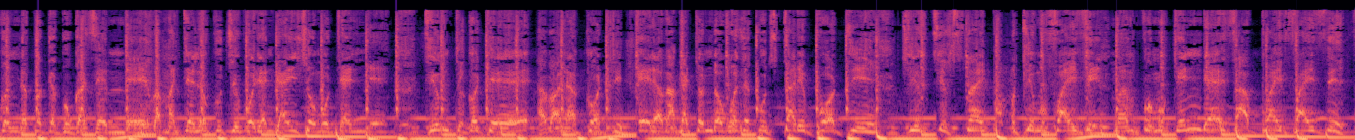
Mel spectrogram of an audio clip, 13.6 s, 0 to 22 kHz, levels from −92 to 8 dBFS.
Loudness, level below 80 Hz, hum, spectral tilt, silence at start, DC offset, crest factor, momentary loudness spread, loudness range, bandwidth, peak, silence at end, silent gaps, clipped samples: -13 LUFS; -12 dBFS; none; -5 dB/octave; 0 s; under 0.1%; 10 dB; 2 LU; 1 LU; 17 kHz; 0 dBFS; 0 s; none; under 0.1%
